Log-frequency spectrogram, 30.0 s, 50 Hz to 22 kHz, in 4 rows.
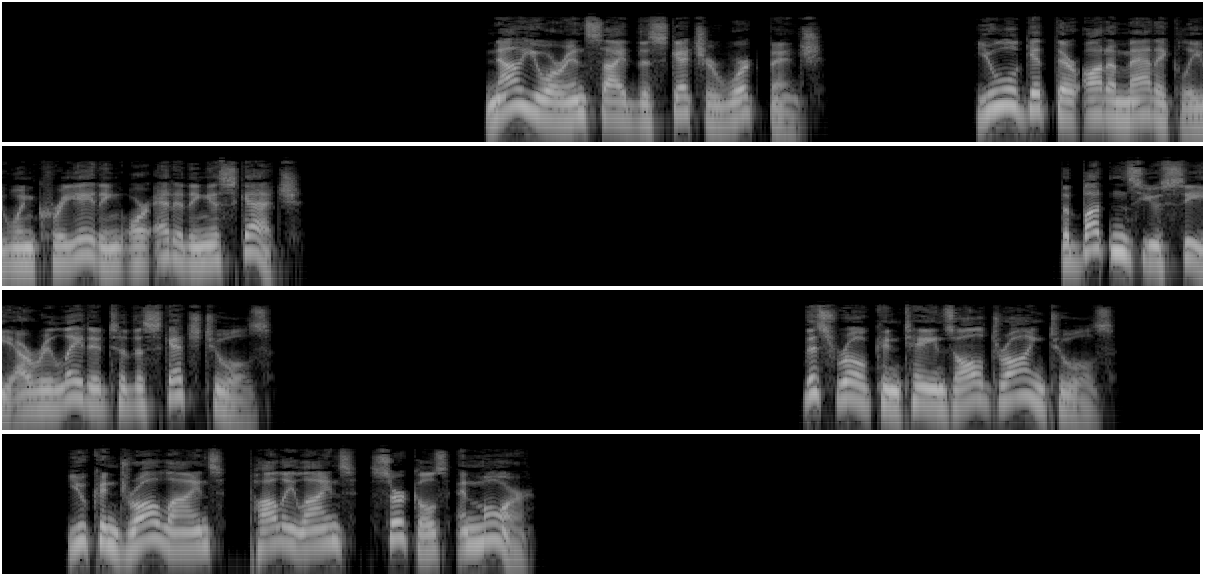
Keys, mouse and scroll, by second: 1.1 middle click, 1.3 middle click, 2.3 right click.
